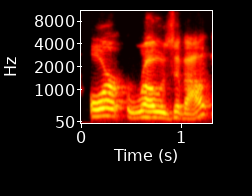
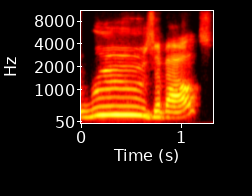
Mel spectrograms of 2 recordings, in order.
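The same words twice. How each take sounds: First: "Roosevelt" with first syllable like "rose"; alternative pronunciation. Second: "Roosevelt" with a long, drawn-out "Roo"; Dutch-accent pronunciation. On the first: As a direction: say "Roosevelt" slowly as "ROHZ-uh-velt". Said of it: "either one I will accept". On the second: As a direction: stretch "Roosevelt" slowly, first syllable rhyming with "zoo". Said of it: "say it with the Dutch accent". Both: Shown as a demonstration.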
